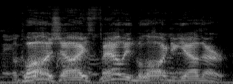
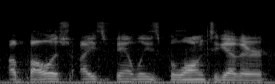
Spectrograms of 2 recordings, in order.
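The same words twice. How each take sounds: First: It is said in a Batman voice. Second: It is said in his normal voice.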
